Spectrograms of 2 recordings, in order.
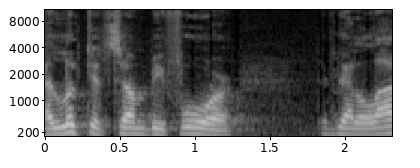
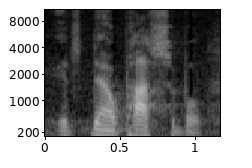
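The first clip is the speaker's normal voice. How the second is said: ordinary talk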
